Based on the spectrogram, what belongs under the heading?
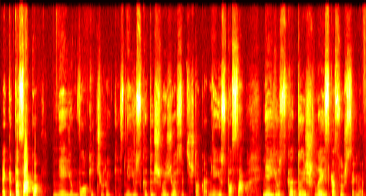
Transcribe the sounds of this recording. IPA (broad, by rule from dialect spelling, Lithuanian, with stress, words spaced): ɛ kʲɪˈtɐ ˈsɑːkoː ˈnʲɛɪ jʊm ˈʋoːkʲeːt͡ʃʲʊ rɐɪˈkʲeːs nʲɛɪ ˈjuːs kɐˈdʊ ɪʃʋɐˈʒʲuɔsʲɪt ɪʃ ˈtoː kɐɪ nʲɛɪ ˈjuːs pɐˈsɐ nʲɛɪ ˈjuːs kɐˈdʊ ɪˈʃlˠɐɪs ˈkɐs ˈʊʃʲsʲiɛnʲɪn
